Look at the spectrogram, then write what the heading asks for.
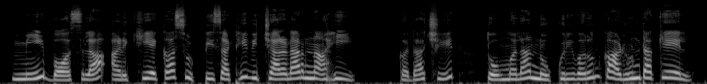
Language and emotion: Marathi, fearful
